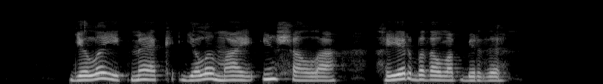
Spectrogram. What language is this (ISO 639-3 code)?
bak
